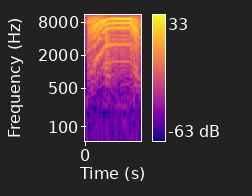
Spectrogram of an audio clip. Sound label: display servo out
